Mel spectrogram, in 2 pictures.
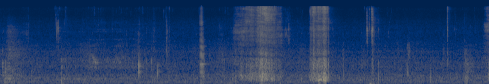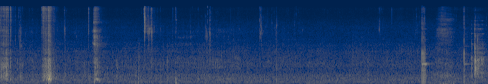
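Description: Close-miked eating: spicy instant noodles slurped in from chopsticks and chewed, with wet mouth clicks. The loudest slurping comes about five to six seconds in and again around ten to eleven seconds.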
